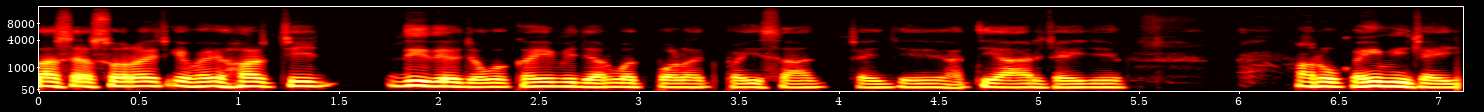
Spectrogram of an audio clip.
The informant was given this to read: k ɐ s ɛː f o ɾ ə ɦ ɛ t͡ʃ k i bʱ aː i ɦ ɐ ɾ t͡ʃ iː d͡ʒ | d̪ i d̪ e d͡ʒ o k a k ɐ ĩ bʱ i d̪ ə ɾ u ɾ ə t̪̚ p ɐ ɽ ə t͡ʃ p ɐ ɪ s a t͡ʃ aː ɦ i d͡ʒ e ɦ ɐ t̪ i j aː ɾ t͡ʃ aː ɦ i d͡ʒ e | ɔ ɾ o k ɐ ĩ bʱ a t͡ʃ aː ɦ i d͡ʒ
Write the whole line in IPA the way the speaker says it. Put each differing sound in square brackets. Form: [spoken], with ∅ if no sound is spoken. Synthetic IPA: k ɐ s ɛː [s] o ɾ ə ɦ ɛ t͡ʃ k i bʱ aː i ɦ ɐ ɾ t͡ʃ iː d͡ʒ | d̪ i d̪ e d͡ʒ o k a k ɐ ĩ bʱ i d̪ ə ɾ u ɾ ə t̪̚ p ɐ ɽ ə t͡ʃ p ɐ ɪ s a t͡ʃ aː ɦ i d͡ʒ e ɦ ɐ t̪ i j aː ɾ t͡ʃ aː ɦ i d͡ʒ e | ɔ ɾ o k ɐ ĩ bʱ [i] t͡ʃ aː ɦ i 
